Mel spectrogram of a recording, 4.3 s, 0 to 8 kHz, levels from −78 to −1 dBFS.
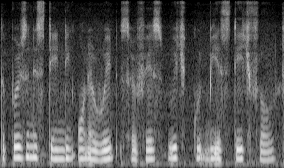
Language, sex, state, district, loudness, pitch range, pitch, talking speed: English, female, Arunachal Pradesh, Papum Pare, -16 LUFS, 165-185 Hz, 170 Hz, 195 wpm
